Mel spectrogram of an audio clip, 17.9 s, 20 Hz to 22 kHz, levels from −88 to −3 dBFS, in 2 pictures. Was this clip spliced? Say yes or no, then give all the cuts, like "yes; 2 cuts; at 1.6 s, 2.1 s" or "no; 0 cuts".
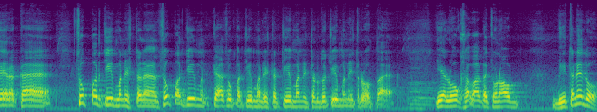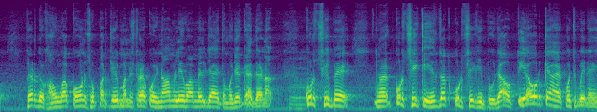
no; 0 cuts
